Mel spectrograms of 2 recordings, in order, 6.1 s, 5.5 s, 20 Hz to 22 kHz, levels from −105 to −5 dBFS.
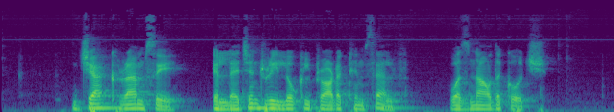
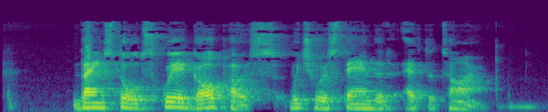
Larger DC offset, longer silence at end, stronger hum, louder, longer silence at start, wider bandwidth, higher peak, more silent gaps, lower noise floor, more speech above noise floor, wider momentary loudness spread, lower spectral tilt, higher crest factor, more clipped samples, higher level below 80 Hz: neither; first, 0.7 s vs 0.15 s; neither; second, -31 LUFS vs -22 LUFS; about the same, 0.75 s vs 0.75 s; about the same, 12.5 kHz vs 11.5 kHz; second, -12 dBFS vs 0 dBFS; neither; about the same, -70 dBFS vs -73 dBFS; second, 40 dB vs 51 dB; about the same, 11 LU vs 13 LU; first, -7.5 dB/octave vs -6 dB/octave; about the same, 20 dB vs 22 dB; neither; first, -46 dBFS vs -56 dBFS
